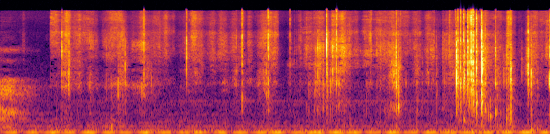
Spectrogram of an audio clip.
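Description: A baseball card pack's wrapper being torn open roughly, with ragged crinkling tears that get louder near the end; the pack is being ripped apart in impatience.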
